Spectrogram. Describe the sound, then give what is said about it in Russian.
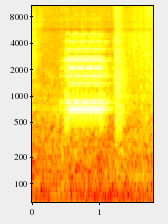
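A single electronic telephone ring, a steady buzzing tone lasting about two-thirds of a second, followed by a brief softer clatter, like a handset being picked up; a call from a film academy to a boarding school. “вам звонят из киноакадемии.”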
